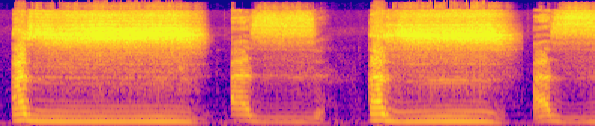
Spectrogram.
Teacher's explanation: There's a lot of commotion, a lot of air, a lot of movement of air between the tongue and the teeth.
